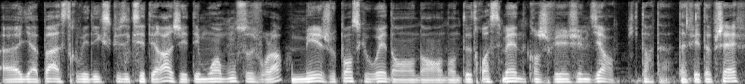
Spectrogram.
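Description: A man with an unremarkable speaking voice talks at a fairly low pitch and a moderate pace, his intonation fairly even. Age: 20s. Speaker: chef. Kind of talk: interview.

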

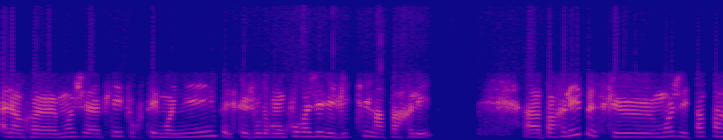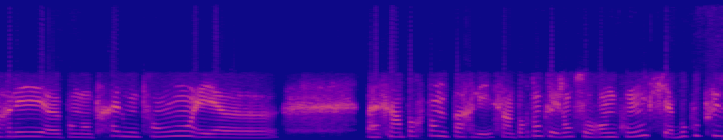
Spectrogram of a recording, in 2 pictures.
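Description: A woman speaks with a fairly high pitch and a bright, sharp tone. The sound is dry and close, with no echo. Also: ordinary pitch variation, moderate pace. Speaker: caller, incest survivor. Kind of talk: testimony. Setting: phone call.

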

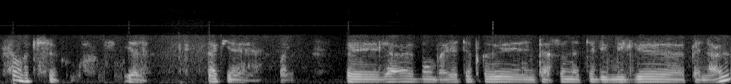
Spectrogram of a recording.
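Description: Speech comes at a very slow pace with long, frequent pauses and fairly even intonation. Noticeable background noise runs underneath. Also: man, medium pitch for a man. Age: 50s. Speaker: market gardener. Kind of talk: phone-in testimony. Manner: halting.

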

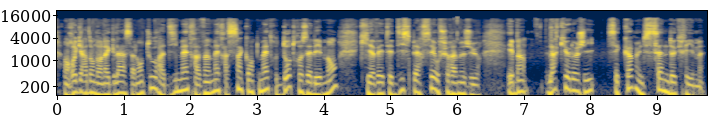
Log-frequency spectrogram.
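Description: This man's voice is somewhat breathy, with ordinary pitch variation and a moderate pace. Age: 40s. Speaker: forensic anthropologist. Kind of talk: radio interview. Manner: halting, frequent repetitions.

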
